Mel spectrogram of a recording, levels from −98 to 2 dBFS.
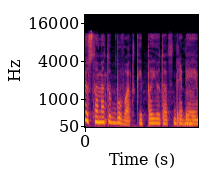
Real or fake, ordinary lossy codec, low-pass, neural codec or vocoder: fake; Opus, 64 kbps; 10.8 kHz; vocoder, 24 kHz, 100 mel bands, Vocos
